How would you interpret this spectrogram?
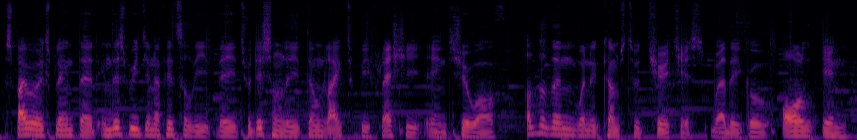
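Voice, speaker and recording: A man's voice: fairly low pitch, vocal fry, darkish tone. A young Danish man narrating his solo travel vlog, candid and self-deprecating about filming himself among strangers. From Denmark. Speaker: travel vlogger. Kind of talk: voice-over narration. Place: hostel and city streets.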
